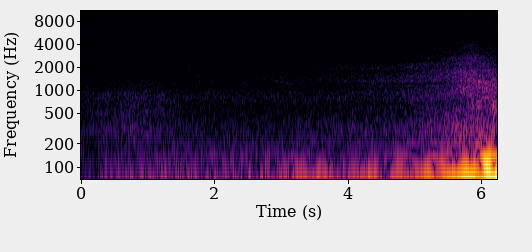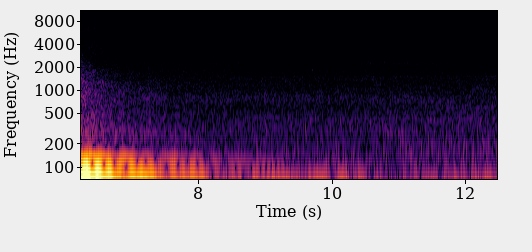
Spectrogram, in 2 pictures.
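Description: A car passing by outdoors: a steady low traffic rumble that swells to a peak about halfway through and then fades back.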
